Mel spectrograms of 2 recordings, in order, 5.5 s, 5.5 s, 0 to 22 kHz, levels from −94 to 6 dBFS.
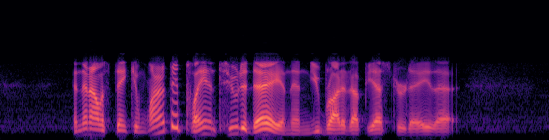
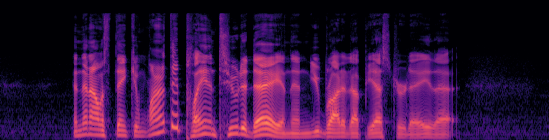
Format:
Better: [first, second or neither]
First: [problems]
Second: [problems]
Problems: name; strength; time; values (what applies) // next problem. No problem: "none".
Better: second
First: phone-call audio; nothing above 3.5 kHz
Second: none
